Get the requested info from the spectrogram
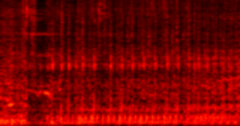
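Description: Ryobi portable generator's single-cylinder gasoline engine being pull-started, catching about half a second in and then running with a steady, fast beat.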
